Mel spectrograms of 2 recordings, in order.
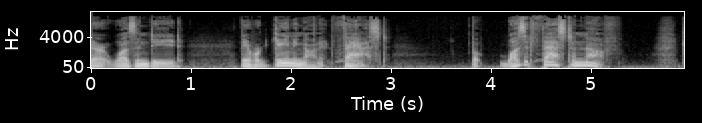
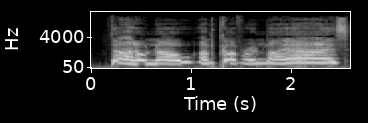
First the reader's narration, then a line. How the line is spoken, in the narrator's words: Jeff Lynn whimpered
